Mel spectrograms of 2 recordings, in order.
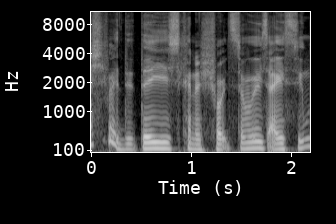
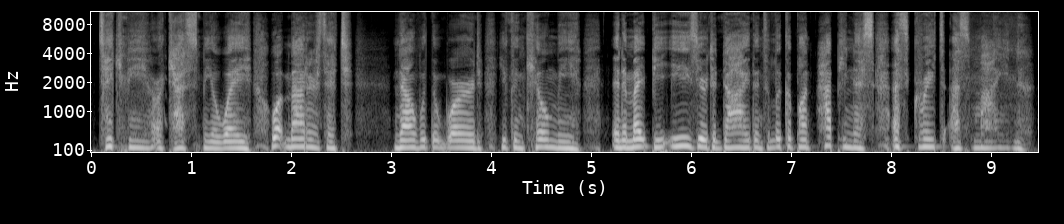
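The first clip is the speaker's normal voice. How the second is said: higher, impassioned woman's voice; devoted woman; 6 semitones higher than usual. Acted. Woman begging her lover to take her, raised and impassioned. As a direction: give yourself to him, voice lifted. Woman offers herself to him.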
